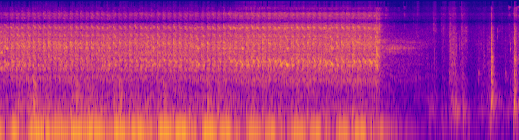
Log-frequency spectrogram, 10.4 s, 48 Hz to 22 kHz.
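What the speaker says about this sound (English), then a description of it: "Pump it a couple times and let's see what happens." A 1984 Camaro Z28 with a 350 V8 on a cold start, a loud steady engine rumble running for several seconds before cutting off, followed by a few faint clunks and knocks.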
